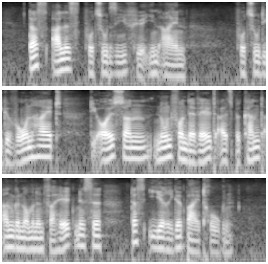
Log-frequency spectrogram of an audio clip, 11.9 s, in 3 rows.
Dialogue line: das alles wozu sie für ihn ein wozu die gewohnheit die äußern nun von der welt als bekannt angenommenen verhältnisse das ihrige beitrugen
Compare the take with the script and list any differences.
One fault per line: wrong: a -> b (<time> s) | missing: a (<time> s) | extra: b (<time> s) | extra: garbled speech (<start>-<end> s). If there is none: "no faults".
no faults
